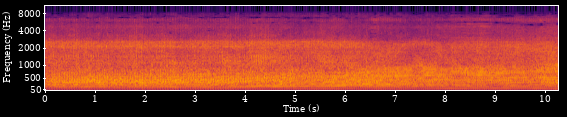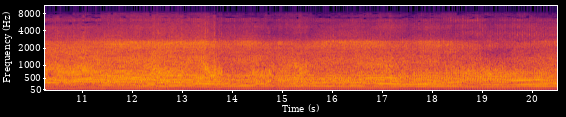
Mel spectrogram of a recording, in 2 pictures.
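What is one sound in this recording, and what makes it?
A petrol lawn mower engine drones loudly and steadily close by.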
